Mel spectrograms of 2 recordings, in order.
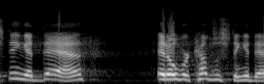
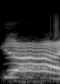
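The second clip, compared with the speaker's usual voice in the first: high, loud mock cry of pain; sudden imitated "Ah!" of hurt; acted yelp of pain; 11 semitones higher, 5 dB louder than usual. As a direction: yelp as if just stung. Acts out dad stung by bee.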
